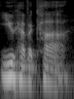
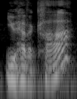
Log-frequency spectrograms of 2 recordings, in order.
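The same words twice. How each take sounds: First: The pitch falls at the end. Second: The pitch rises at the end. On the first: It states a fact. "the statement" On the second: It asks a question. "So I went up at the end"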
